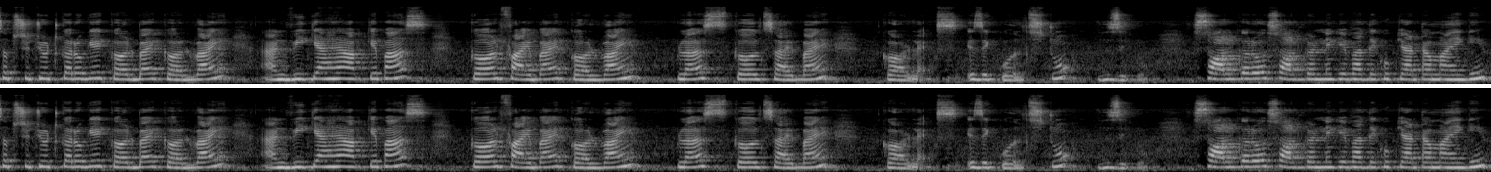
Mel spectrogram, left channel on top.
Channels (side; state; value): both; identical; correlation 1.00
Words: करोगे, curl by curl y and v क्या है आपके पास, curl phi by curl y plus curl psi by curl x is equals to 0। Solve करो, solve करने के बाद देखो क्या टर्म आएगी,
